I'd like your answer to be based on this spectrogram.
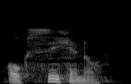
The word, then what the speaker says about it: oxígeno: En el punto número 4, por ahí me preguntas la palabra oxígeno. Oxígeno lleva acento en la I. ¿Sale? Oxígeno lleva acento en la I y se deletrea O, X, I, con acento, con tilde, G, E, N, O.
